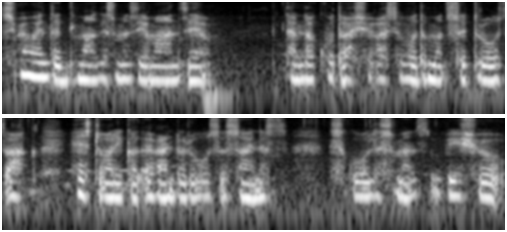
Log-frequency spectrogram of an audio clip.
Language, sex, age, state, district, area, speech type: Kashmiri, female, 18-30, Jammu and Kashmir, Bandipora, rural, spontaneous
